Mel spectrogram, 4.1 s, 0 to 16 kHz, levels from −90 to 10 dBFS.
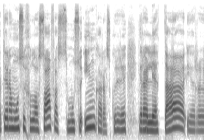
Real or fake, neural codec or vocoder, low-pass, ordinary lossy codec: real; none; 14.4 kHz; AAC, 96 kbps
